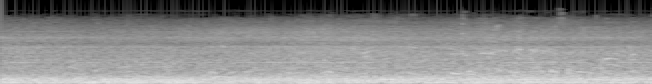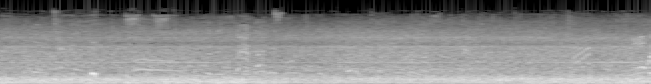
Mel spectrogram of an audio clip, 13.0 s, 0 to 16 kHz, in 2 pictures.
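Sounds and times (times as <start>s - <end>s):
low rumbling outdoor noise: 0.0s - 13.0s
voices of people walking: 0.0s - 13.0s.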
